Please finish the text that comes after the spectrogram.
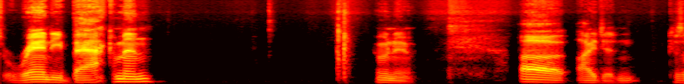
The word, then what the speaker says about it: Bachman: I've learned recently that it's Randy Bachman.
